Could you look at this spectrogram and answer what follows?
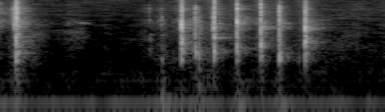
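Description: Keys tapped on a computer keyboard while entering names into a spreadsheet: one early keystroke, a pause, then a quick run of about eight crisp clicks, close and quiet.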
